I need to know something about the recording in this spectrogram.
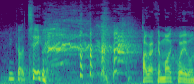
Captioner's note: laughs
